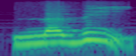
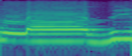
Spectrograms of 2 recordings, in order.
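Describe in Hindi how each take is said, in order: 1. L के बाद वाले स्वर को जल्दी, छोटा बोला जाता है। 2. L के बाद वाले स्वर को लंबा खींचा जाता है। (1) "लाम को जल्दी पढ़ा जाएगा" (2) "लाजी नहीं पढ़ेंगे"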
